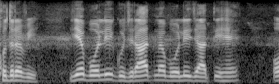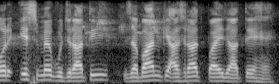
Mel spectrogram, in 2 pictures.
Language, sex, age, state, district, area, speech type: Urdu, male, 18-30, Delhi, North West Delhi, urban, spontaneous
